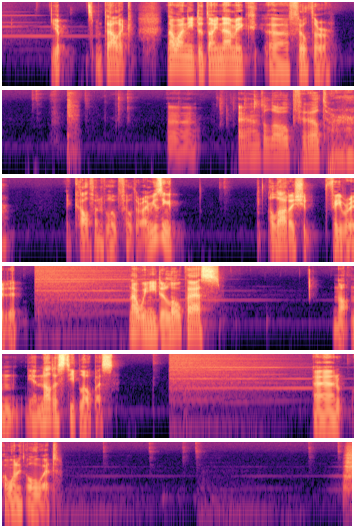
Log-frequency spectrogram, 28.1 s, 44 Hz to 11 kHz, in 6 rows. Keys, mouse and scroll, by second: 4.9 click, 7.2-8.9 typing, 10.3 click, 12.1 click, 15.8 click, 18.5 click, 19.9-20.8 drag, 23.2-23.7 drag, 24.6-25.5 drag, 25.7-26.1 drag, 27.4-28.0 drag.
